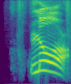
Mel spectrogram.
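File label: "le4", Mandarin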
